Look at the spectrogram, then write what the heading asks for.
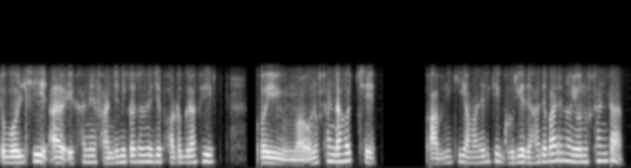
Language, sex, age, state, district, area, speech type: Bengali, male, 18-30, West Bengal, Bankura, rural, conversation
